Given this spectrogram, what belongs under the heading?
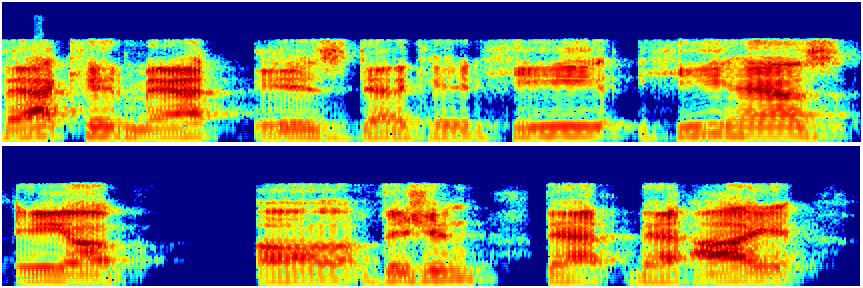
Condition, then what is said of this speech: Stuttering. But honestly, I have gotten so confident now, like my campus visits and like talking with like families.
